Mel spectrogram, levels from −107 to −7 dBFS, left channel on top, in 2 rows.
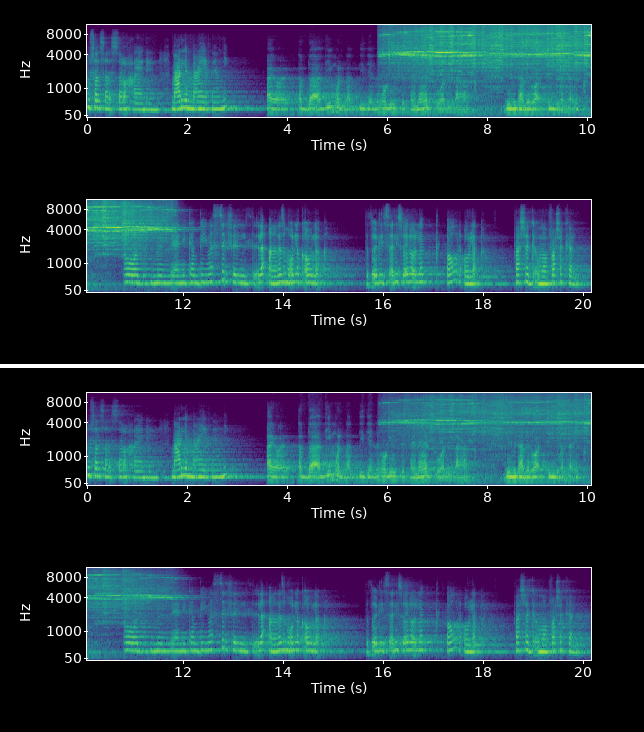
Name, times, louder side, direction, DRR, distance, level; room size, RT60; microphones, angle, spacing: voice 1, 0.0-2.8 10.8-14.8 15.7-16.9 17.3-18.0 18.6-20.0, left 2 dB, 35° left, 8 dB, 0.9 m, -33 dB
voice 2, 3.6-7.7 8.3-9.9, right 1 dB, 40° right, 8 dB, 1.1 m, -35 dB
Screech, 5.8-11.9, left 11 dB, 80° left, 1.6 m, -29 dB
28.5 x 25.0 x 7.7 m, 2.3 s
head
